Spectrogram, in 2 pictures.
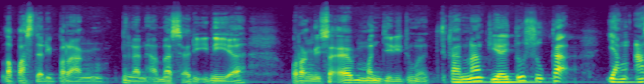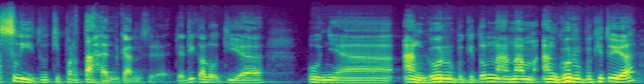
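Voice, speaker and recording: A middle-aged man preaching a sermon as pastor, animated and often addressing his listeners directly. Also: medium pitch, normal speed. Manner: acts out quoted voices in the talk.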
